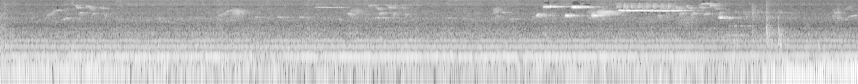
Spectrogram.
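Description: A pottery wheel motor hums steadily.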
